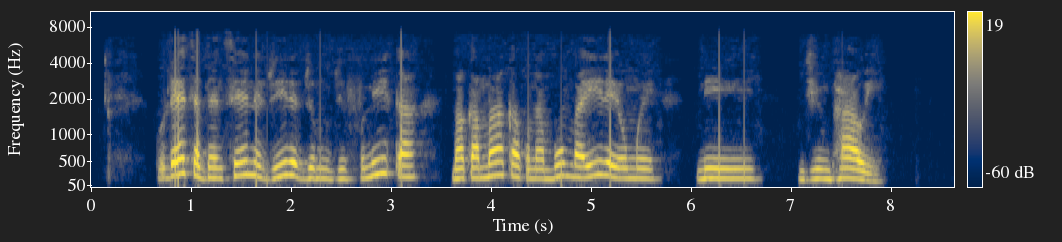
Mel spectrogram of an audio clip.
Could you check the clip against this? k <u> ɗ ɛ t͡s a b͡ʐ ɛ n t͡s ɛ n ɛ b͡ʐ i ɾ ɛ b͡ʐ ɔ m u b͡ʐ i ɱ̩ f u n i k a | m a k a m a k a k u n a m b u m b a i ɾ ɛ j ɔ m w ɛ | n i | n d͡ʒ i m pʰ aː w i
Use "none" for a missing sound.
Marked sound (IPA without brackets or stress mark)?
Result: u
